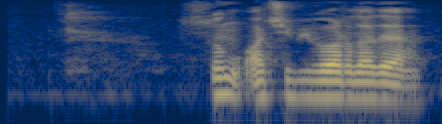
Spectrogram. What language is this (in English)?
Uzbek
